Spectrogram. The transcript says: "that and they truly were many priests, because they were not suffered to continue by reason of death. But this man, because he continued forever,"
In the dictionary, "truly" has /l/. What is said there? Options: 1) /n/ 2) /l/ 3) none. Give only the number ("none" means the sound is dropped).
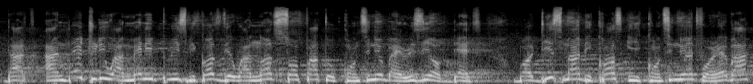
3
